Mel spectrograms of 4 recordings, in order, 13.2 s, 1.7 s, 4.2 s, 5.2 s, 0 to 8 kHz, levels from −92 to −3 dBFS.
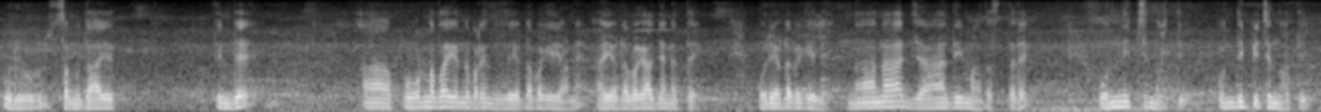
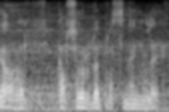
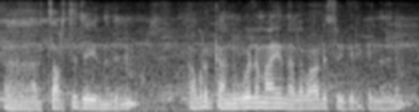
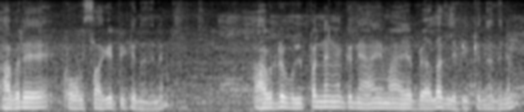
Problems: none marked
